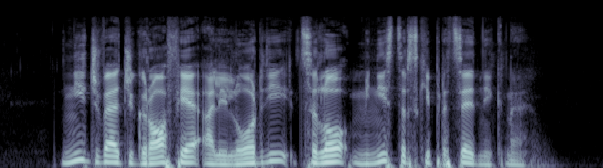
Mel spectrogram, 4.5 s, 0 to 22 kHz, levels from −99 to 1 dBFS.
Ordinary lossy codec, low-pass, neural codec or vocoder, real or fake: none; 14.4 kHz; none; real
